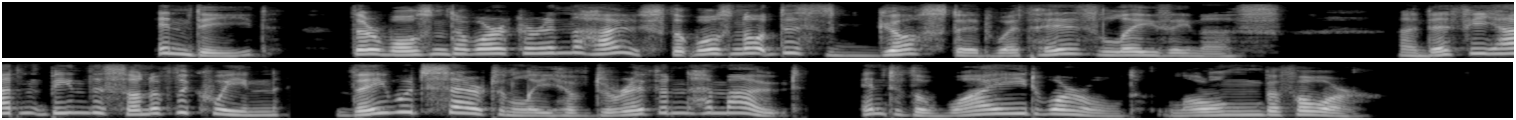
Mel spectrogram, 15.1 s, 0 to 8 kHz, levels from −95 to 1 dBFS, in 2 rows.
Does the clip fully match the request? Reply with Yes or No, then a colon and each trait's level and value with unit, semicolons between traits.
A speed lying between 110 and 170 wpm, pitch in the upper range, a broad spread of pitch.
Yes: average, 150 wpm; high, 215 Hz; wide, 7.6 semitones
